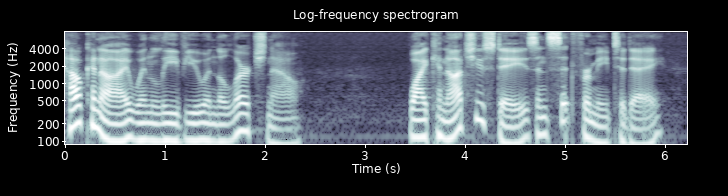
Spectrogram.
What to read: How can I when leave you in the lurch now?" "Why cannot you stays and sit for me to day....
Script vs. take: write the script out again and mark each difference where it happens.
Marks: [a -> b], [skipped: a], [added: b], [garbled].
How can I when leave you in the lurch now?" "Why cannot you stays and sit for me to day....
